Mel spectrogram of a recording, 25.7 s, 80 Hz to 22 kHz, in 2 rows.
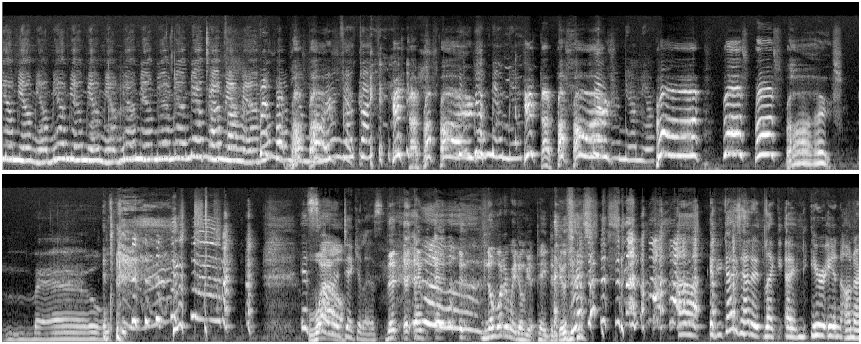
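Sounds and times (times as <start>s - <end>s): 
person mimicking a dog with sharp yappy barks: 0.0s - 12.4s
person mimicking a dog with wavering howls: 0.0s - 14.4s
speech: 0.2s - 10.0s, 11.0s - 12.6s, 13.3s - 15.0s, 17.4s - 25.7s
person chuckling: 2.1s - 9.8s, 14.2s - 16.7s, 18.6s - 20.1s, 21.1s - 24.1s.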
